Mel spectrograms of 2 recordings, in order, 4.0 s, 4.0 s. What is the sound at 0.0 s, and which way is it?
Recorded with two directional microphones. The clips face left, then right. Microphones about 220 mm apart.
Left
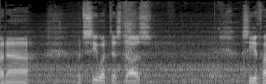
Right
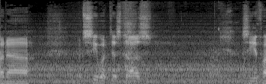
Speech, 55° left (ahead or behind).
